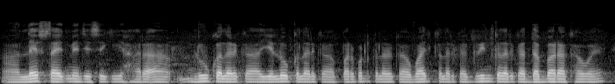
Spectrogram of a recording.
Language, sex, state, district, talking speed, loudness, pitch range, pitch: Hindi, male, Arunachal Pradesh, Papum Pare, 245 wpm, -18 LUFS, 125-130 Hz, 125 Hz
